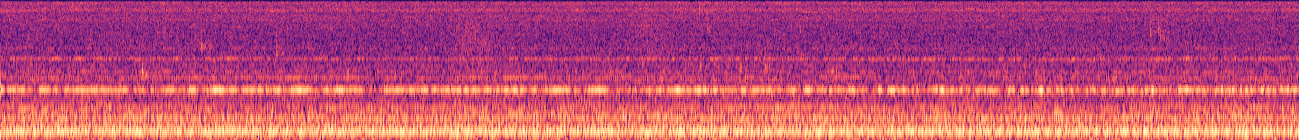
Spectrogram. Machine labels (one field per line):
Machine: pump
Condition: normal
